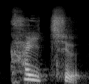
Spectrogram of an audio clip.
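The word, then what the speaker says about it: קיץ: 통틀어서 뭐라고 얘기하는 요 카이츠 라고 발음을 하고 카이츠 란 말로 표현을 합니다 그런데 이 언어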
